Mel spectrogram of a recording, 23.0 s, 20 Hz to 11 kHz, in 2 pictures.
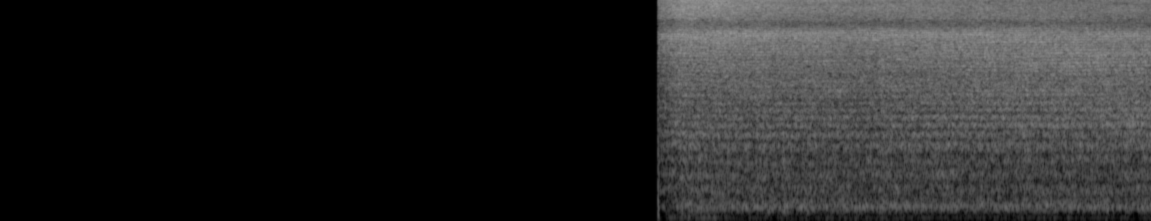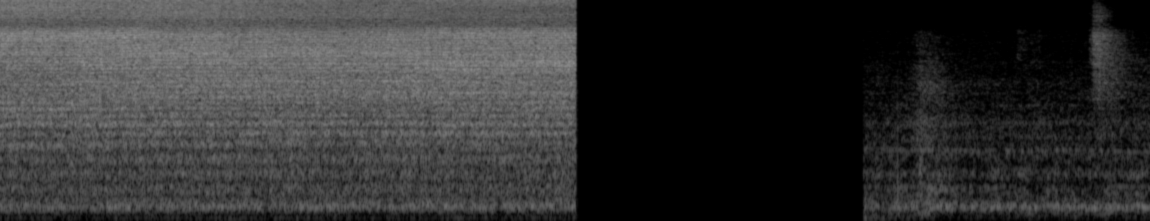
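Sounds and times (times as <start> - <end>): steady high hissing: 6.6 - 17.3.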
